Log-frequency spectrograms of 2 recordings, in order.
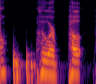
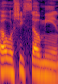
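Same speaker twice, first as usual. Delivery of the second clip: ordinary talk, nothing marked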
